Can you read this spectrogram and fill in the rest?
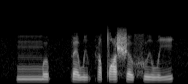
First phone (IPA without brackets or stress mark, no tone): mː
